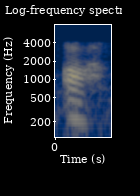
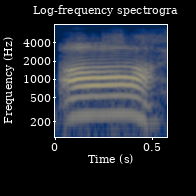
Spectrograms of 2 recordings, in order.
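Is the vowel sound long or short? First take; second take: short; long. First: The vowel is held only briefly. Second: The vowel is drawn out for longer. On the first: The speaker calls it right. "the short O sound is the ah" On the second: The speaker calls it wrong. "we only pronounce it very long, like ah"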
